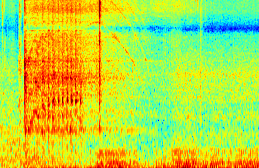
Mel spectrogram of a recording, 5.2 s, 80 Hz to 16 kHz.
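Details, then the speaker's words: 2007 Jeep Liberty 3.7L with stalling/no-run complaint, restarted after EGR valve checks: short crank then catches and settles into low fairly steady idle; runs better but not perfect, snorkel and breather tube found disconnected. "And it's running better. It's not perfect."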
